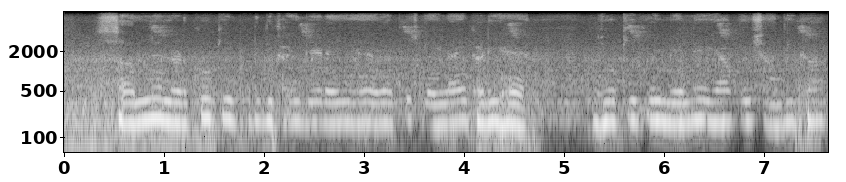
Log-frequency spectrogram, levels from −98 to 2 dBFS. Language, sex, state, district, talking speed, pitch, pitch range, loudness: Hindi, male, Rajasthan, Bikaner, 170 wpm, 175 Hz, 165-180 Hz, -16 LUFS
